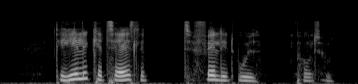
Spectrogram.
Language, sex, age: Danish, female, 18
